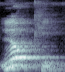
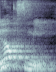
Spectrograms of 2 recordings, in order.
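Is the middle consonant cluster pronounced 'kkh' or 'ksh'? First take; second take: kkh; ksh. First: The middle cluster is pronounced as 'kkh'. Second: The middle cluster is pronounced as 'ksh'. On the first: This is the Bengali way of saying it. "আসলে আমরা বাংলায় বলি" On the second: This is the Hindi way of saying it. "হিন্দিতে উচ্চারণ করি"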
